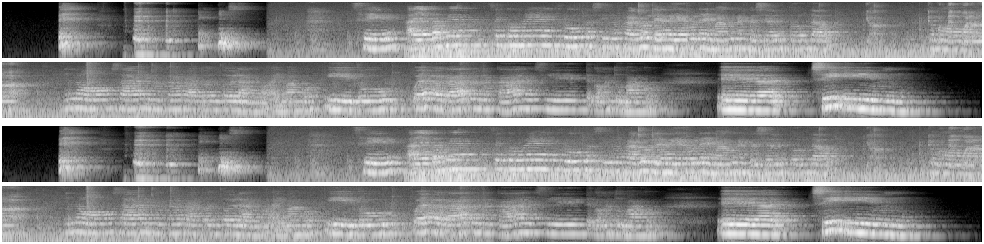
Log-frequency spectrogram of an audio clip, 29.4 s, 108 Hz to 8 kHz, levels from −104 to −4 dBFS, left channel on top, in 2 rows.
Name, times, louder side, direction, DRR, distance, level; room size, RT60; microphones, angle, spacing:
voice 1, 2.0-2.6 4.6-5.0 12.9-13.3 13.9-15.0, left 2 dB, 80° left, -1 dB, 1.3 m, -30 dB
voice 2, 2.9-3.5 5.3-12.4 13.9-14.8 15.6-20.6 20.9-24.4 24.8-25.0 25.4-26.3 26.8-28.3, left 1 dB, 50° left, -5 dB, 1.3 m, -20 dB
sound 1, 4.0-22.0, equal, 5° right, 0.7 m, -25 dB
7.2 x 4.2 x 3.8 m, 1.1 s
head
